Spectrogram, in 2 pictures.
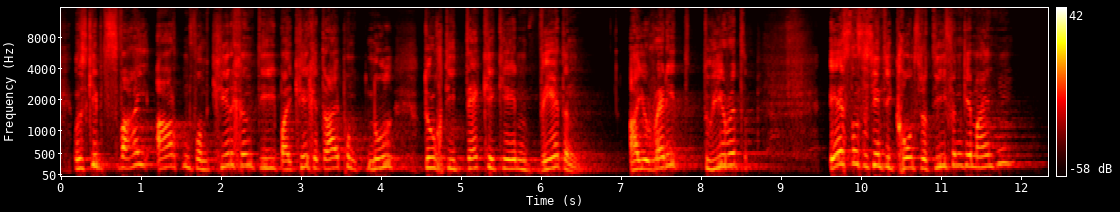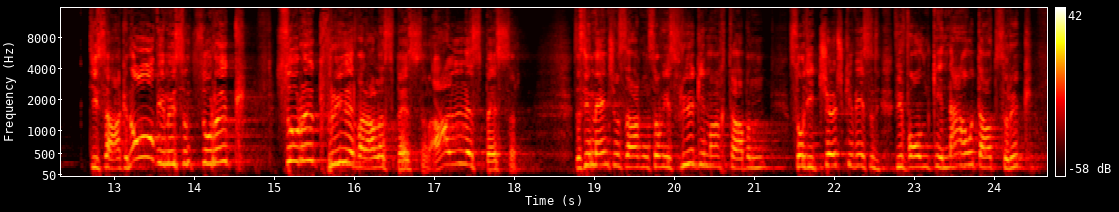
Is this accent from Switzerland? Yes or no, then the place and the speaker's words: yes; Switzerland; wir Schweizer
